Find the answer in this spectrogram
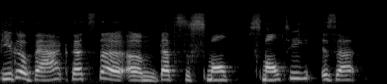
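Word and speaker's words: smalti: Kim, if you go back, that's the smalty. Is that how you pronounce it?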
